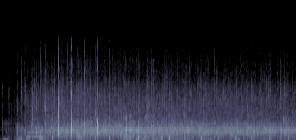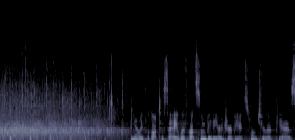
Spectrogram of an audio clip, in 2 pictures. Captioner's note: applause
